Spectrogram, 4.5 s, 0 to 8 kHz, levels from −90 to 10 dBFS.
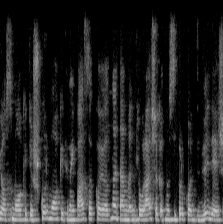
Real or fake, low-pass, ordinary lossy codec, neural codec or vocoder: real; 7.2 kHz; Opus, 64 kbps; none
